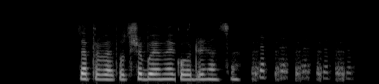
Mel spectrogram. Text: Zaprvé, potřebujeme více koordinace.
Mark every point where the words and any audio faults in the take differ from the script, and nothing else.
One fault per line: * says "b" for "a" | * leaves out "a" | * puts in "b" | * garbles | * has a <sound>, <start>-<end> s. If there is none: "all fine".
* leaves out "více"
* has a laugh, 2.5-3.6 s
